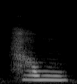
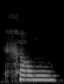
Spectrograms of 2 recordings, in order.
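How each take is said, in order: First: It begins with an h sound and ends in ng. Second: It begins with a k sound and ends in ng. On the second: "You can say không"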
